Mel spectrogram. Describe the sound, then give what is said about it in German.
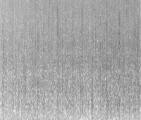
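Steady, heavy rain pours down continuously over an illegal landfill site, a dense hiss of countless drops pattering on a surface, with no voices or other sounds breaking through. “Auch bei strömendem Regen, so wie heute.”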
